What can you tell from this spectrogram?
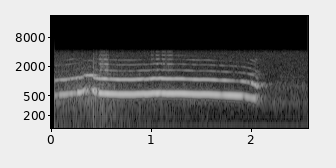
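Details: Welsh Corgi howling, recorded 5 October 2006: one sustained, steady mid-pitched tonal howl with rich harmonics, lasting about two seconds before dropping slightly at the end. No other sounds.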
